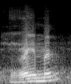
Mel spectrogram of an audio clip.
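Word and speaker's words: rhema: una palabra griega que se escribe con las letras r r h e m a rema como si fuera de remar pero sin r y después de la r va una H rema esta Jesús palabra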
